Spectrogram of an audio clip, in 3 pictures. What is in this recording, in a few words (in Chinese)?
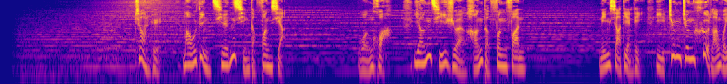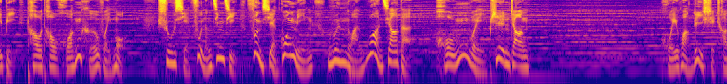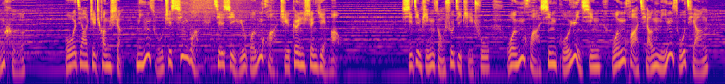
男, 感情饱满; 宁夏电力战略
